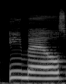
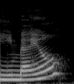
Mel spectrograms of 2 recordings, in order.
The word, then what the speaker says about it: email: To spam means to send spam mail, emails or messages to someone. To email, and mind that stress because I hear email, okay? Mind the stress.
